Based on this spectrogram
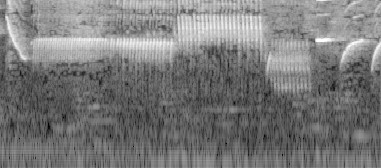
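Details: Short canary lure-song phrase for stimulating untrained birds: a falling note into a long level whistle, a high buzzy trill, a lower rolling trill, then two quick upswept chirps.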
